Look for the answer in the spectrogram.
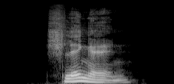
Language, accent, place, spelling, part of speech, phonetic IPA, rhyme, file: German, Germany, Berlin, schlängeln, verb, [ˈʃlɛŋl̩n], -ɛŋl̩n, De-schlängeln.ogg
- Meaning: 1. to move in a snakelike manner 2. to pick one's way, to snake (to move carefully in a winding path around various obstacles)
